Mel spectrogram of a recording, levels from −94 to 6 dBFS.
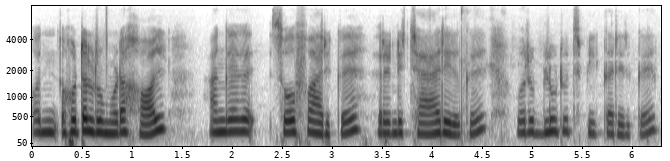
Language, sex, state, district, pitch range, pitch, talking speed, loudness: Tamil, female, Tamil Nadu, Nilgiris, 195-220 Hz, 210 Hz, 145 wpm, -18 LUFS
